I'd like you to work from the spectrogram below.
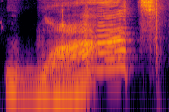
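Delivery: long, rising cry of disbelief; aghast theatrical yelp; shocked outcry. Acted. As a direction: stretch it into a stunned wail. Accused character reacting in shock.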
